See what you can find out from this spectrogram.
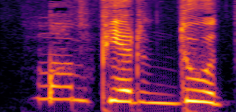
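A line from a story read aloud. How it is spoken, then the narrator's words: Stammering through tears. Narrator (Romanian): îngână ea plângând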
